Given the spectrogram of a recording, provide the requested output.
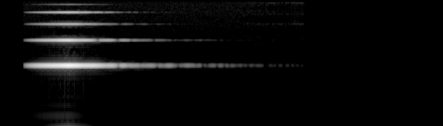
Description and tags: High pitch sound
